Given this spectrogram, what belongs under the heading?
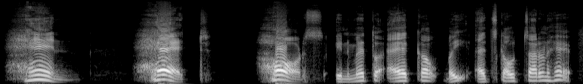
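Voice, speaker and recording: A man's voice: a little high, no room sound, studio quality. A middle-aged man teaching a classroom lesson at a board, speaking with a Hindi accent, drawing out words to stress how they sound and calling his students fondly by family terms. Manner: slow, emphatic, drawn-out words when stressing pronunciation; addresses students fondly as "beta" and "bhaiya".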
